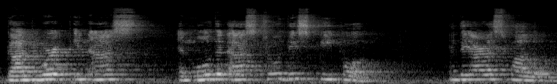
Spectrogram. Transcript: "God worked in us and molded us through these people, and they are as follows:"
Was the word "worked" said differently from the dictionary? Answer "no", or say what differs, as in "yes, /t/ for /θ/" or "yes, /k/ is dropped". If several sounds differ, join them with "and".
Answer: no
